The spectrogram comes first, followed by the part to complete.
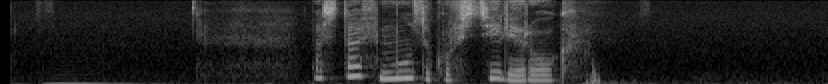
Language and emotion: Russian, sad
